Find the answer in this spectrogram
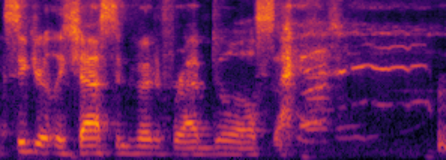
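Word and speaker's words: Chasten: Uh so they were like Pete voted for Haley Stevens, but uh Chason, right? Is that pronounced Chaston? Chaston. Sorry.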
